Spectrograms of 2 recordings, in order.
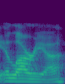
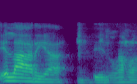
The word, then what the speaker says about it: Ilaria: sure for the video I was pronouncing it correctly the Italian way you got to roll that are so it's ilaria I can't roll more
